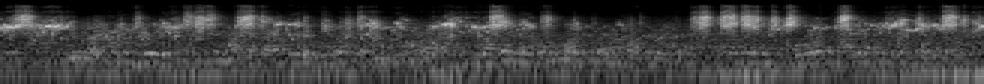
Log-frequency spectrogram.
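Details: Aviary budgerigar colony giving rapid scratchy chirps and short squawks in overlapping bursts, the chatter rising and falling in waves above a faint low hum.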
